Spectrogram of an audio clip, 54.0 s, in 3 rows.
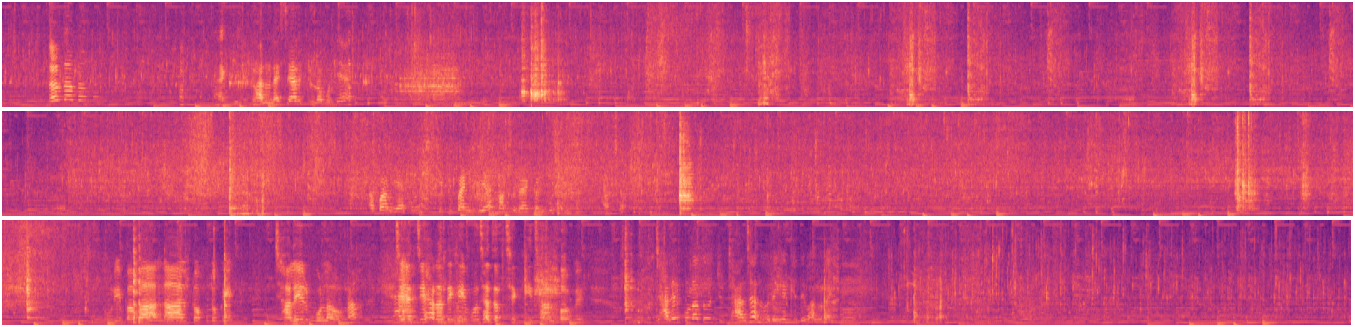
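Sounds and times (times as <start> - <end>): chicken sizzling in a pot: 0.0 - 54.0
metal ladle stirring: 4.8 - 6.2, 6.8 - 18.0, 19.6 - 32.8, 34.4 - 36.8, 44.3 - 44.9, 47.9 - 51.0
metal spoon scraping a pot: 5.2 - 6.2, 6.9 - 7.6, 12.0 - 13.3, 14.9 - 17.1, 44.3 - 44.8.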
